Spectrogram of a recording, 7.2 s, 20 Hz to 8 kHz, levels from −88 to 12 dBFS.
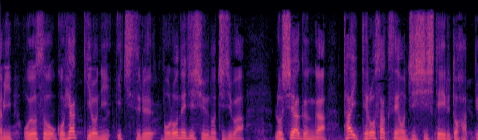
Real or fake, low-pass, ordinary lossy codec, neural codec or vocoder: real; 7.2 kHz; none; none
